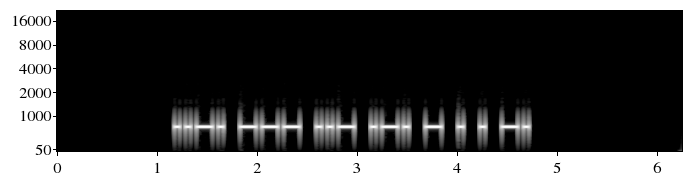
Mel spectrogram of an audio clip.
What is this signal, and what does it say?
Morse code, heard as a keyed tone, about 22 wpm, 700 Hz. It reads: FOURTEEN
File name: practice / 22wpm / Eight Letter Words - 22wpm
